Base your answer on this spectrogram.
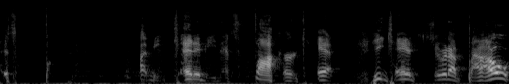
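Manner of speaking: play-acted, exasperated, frustrated cursing rant. Imagining being stuck with a teammate who can't shoot: pretend frustrated cursing. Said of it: "I'd be cursing in that box".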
